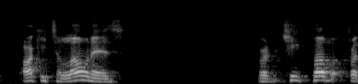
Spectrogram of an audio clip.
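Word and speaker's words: ἀρχιτελώνης: tax collector the original greek word which is pronounced aki talones for the chief public for the chief publican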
